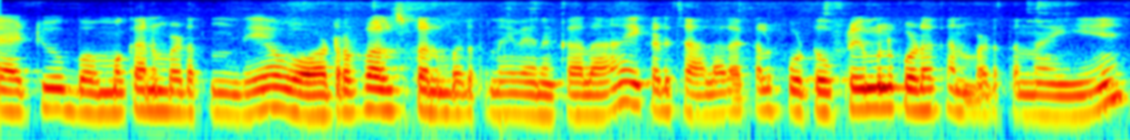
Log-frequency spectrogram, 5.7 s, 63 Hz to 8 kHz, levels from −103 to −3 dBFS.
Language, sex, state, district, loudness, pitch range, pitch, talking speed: Telugu, female, Andhra Pradesh, Annamaya, -18 LUFS, 160-180 Hz, 170 Hz, 150 wpm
